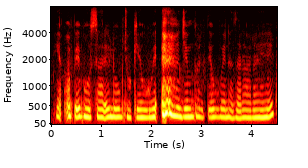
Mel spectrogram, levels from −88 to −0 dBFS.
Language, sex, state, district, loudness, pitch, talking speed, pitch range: Hindi, female, Madhya Pradesh, Bhopal, -18 LUFS, 205 Hz, 185 wpm, 195-215 Hz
